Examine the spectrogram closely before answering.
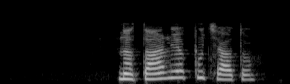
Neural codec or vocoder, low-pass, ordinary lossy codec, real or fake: vocoder, 22.05 kHz, 80 mel bands, HiFi-GAN; 7.2 kHz; Opus, 24 kbps; fake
